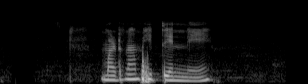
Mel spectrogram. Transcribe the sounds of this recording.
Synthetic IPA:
mɐʈnaːmhit̪enːe

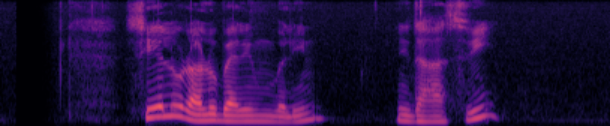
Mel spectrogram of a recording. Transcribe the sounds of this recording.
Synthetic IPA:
siəluɾalubælimʋəlinː | id̪aɦasʋi

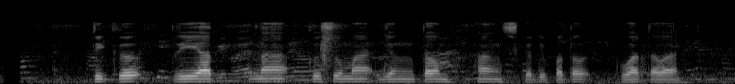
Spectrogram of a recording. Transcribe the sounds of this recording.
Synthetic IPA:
t̪ikəpɾiat̪̚nakusumad͡ʒɨŋt̪ɔmhaŋskədipɔt̪ɔʔ | kuwart̪awan

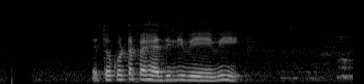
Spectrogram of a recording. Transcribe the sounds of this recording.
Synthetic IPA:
et̪okoʈːɐpɛɦɐd̪iliʋeːʋi

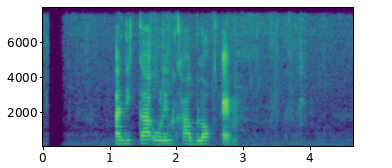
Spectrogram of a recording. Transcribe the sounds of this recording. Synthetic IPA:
ʔandikaʔulinkʰablɔk̚ɛm

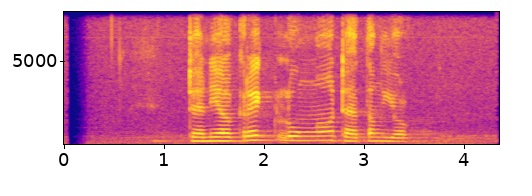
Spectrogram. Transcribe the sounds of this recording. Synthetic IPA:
d̥a̤niɛlkɾɪk̚luŋɔɖ̥ä̤t̪əŋjɔrk̚

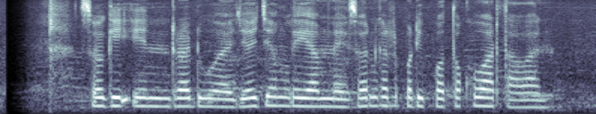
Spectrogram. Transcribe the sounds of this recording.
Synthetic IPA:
sɔɡiʔindɾaduad͡ʒad͡ʒaŋlɛamnaisɔnkarpɔdipɔt̪ɔkuwart̪awan

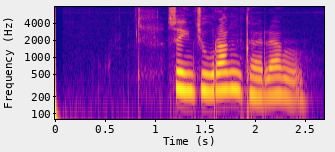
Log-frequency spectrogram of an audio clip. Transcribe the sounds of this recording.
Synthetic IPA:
sɪŋt͡ʃuɾaŋɡ̥a̤ɾaŋ

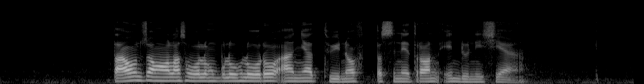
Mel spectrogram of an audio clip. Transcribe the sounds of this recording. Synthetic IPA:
t̪aʊnsɔŋolaswolʊŋpulʊhloɾoʔa̰ɲad̪̥winɔfpəsinet̪ɾɔnḭnd̪onesia̰

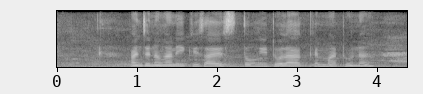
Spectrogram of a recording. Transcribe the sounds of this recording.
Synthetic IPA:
paɲd͡ʒənəŋanikisaɪst̪uŋid̥o̤lakɪnmaɖ̪̥o̤na

